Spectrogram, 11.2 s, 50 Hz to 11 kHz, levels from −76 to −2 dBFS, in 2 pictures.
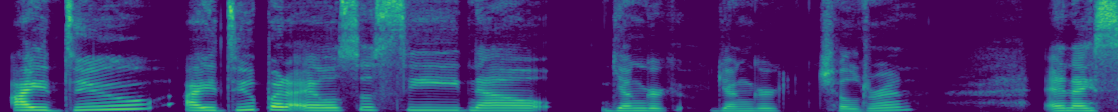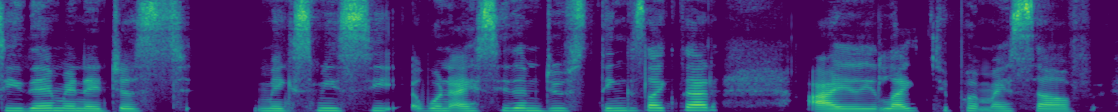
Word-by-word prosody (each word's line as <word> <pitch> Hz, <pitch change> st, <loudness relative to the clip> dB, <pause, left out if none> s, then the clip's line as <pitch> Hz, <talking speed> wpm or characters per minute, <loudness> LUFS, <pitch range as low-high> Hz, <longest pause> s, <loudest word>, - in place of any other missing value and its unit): I 275 Hz, +1 st, +7 dB
do. 325 Hz, -, 0 dB, 0.2 s
I 260 Hz, 0 st, +4 dB
do, 290 Hz, +4 st, +2 dB
but 310 Hz, -2 st, +5 dB
I -, -, +3 dB
also 260 Hz, +2 st, +1 dB
see 270 Hz, -1 st, +1 dB
now 245 Hz, -1 st, -1 dB, 0.3 s
younger 230 Hz, 0 st, -4 dB
g -, -, -21 dB
younger 215 Hz, +1 st, -7 dB, 0.2 s
children, 230 Hz, +8 st, -5 dB, 0.6 s
and 235 Hz, +1 st, -1 dB
I 235 Hz, -, +3 dB
see 235 Hz, -1 st, +6 dB
them, 230 Hz, +1 st, -2 dB
and 225 Hz, -1 st, -3 dB
it 205 Hz, -1 st, -3 dB
just 210 Hz, 0 st, -1 dB, 0.3 s
makes 220 Hz, +1 st, +1 dB
me 235 Hz, -1 st, -6 dB
see 230 Hz, +1 st, +4 dB
when 225 Hz, -1 st, -4 dB
I -, -, +1 dB
see 230 Hz, -, +4 dB
them 240 Hz, -1 st, -4 dB
do 230 Hz, +1 st, -8 dB
s 230 Hz, -, -2 dB
things 235 Hz, +2 st, -4 dB
like 250 Hz, -1 st, -2 dB
that, 265 Hz, -1 st, +2 dB, 0.5 s
I 205 Hz, +1 st, +2 dB
like 210 Hz, +1 st, -1 dB
to -, -, -14 dB
put 230 Hz, -3 st, -9 dB
myself 205 Hz, -1 st, +3 dB
235 Hz, 200 wpm, -23 LUFS, 220-260 Hz, 0.6 s, I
